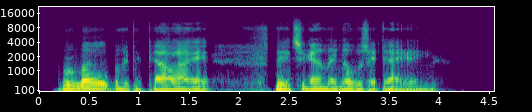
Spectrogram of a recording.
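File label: a deep resolute male voice; dramatic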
